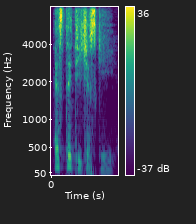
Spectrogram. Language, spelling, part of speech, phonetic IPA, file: Russian, эстетический, adjective, [ɪstɨˈtʲit͡ɕɪskʲɪj], Ru-эстетический.ogg
- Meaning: esthetic (concerned with beauty)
